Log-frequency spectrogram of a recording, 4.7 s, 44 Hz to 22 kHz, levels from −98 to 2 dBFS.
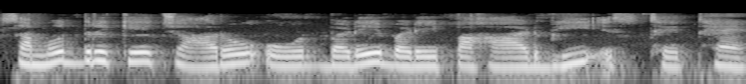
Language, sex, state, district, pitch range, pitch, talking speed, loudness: Hindi, female, Madhya Pradesh, Katni, 165-215 Hz, 175 Hz, 130 wpm, -15 LUFS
